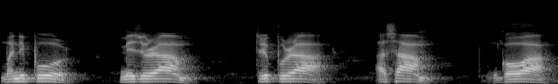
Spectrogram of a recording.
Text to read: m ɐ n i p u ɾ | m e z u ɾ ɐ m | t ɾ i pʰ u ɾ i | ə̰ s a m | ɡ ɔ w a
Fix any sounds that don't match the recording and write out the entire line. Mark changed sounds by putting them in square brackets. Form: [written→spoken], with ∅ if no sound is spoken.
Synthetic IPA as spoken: m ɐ n i p u ɾ | m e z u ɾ [ɐ→a] m | t ɾ i [pʰ→p] u ɾ [i→a] | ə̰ s a m | ɡ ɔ w a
